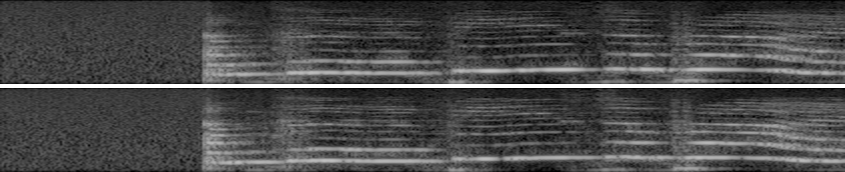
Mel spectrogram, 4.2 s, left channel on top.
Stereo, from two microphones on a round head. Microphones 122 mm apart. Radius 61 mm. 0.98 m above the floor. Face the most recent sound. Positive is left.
turn(degrees=-30)  # may be behind; listen again after turning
